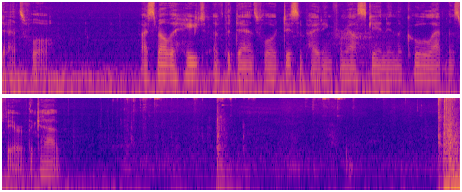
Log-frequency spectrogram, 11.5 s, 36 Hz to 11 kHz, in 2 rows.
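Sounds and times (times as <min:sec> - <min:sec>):
faint hum of traffic: 0:00.0 - 0:11.2
speech: 0:00.3 - 0:00.8, 0:01.7 - 0:06.6
keys jingling and rattling: 0:06.8 - 0:11.0
front door swinging shut with a solid loud thud: 0:08.3 - 0:08.8.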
